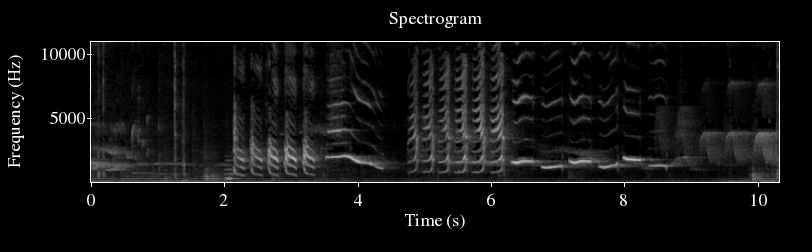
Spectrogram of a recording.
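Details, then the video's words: Chinese hwamei, known locally as poksay Hongkong, singing on a lure recording meant to prompt other birds: a rapid run of five steep whistled notes, then a long sliding tone and quick repeated rising-falling whistles, in a small room. "Pancingan Poksay Hongkong Paling Ampuh"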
